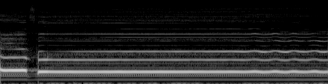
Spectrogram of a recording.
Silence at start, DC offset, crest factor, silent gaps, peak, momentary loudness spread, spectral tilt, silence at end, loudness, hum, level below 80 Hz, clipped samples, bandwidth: 0 s; under 0.1%; 10 dB; none; -10 dBFS; 3 LU; -2.5 dB/octave; 0 s; -20 LUFS; none; -54 dBFS; under 0.1%; 14.5 kHz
